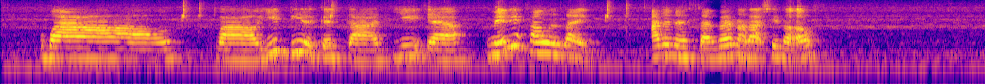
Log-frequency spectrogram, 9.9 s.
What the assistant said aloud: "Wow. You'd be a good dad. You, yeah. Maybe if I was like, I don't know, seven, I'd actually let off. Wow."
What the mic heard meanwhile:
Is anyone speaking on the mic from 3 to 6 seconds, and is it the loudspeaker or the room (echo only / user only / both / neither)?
echo only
